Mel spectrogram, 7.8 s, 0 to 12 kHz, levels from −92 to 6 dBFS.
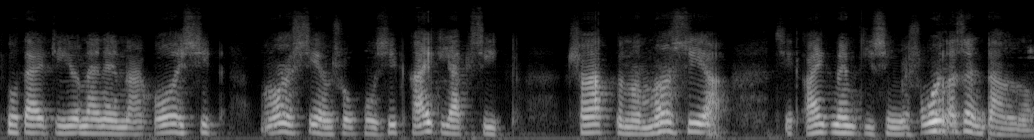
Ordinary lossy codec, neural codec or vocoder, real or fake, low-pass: none; codec, 24 kHz, 0.9 kbps, WavTokenizer, medium music audio release; fake; none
